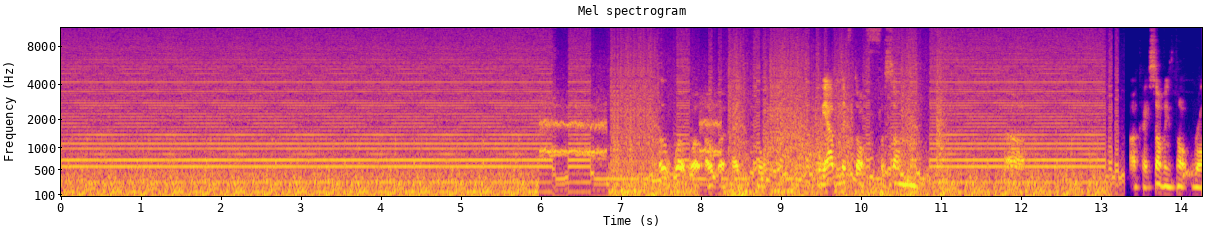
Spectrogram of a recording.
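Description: A racing car engine whines at a steady high pitch.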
